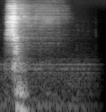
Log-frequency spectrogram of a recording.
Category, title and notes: Sound effects > Human sounds and actions
MAGPoof-Blue Snowball Microphone, CU Vocal, Cartoon Nicholas Judy TDC
A vocal 'poof'. Cartoon.
Blue-Snowball, vocal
